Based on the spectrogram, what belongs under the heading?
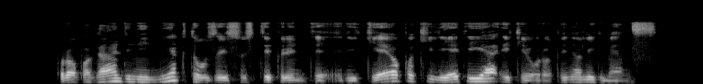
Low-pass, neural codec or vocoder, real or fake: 7.2 kHz; none; real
